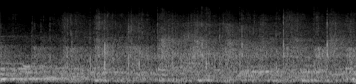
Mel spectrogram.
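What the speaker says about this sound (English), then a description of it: "A round of applause." Applause from the audience at a press week award ceremony, steady, fairly loud clapping from a gathered crowd that carries on without letup.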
